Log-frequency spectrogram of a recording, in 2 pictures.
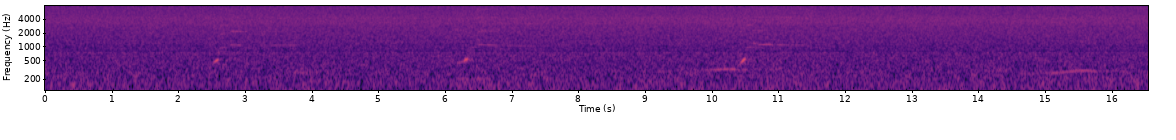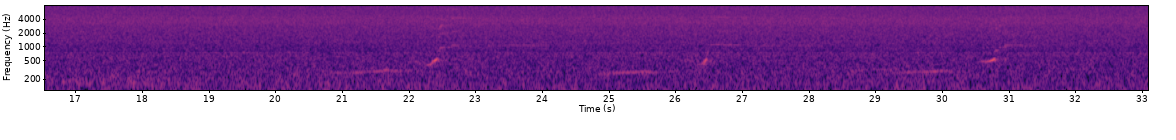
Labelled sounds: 2.8	3.6	humpback whale, 1.1 to 2.3 kHz
6.5	6.8	humpback whale, 1.0 to 1.2 kHz
10.6	11.0	humpback whale, 1.1 to 1.2 kHz
22.6	23.0	humpback whale, 4.2 to 4.4 kHz
26.5	26.9	humpback whale, 0.99 to 1.2 kHz

